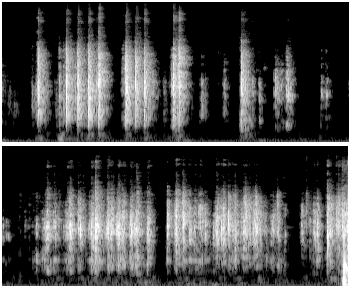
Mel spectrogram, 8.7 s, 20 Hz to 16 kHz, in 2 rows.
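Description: Keys clacking on an Atari 520 ST computer keyboard: quick bursts of close, crisp presses, a pause mid-way, then a longer steady run of typing, loud and alone.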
